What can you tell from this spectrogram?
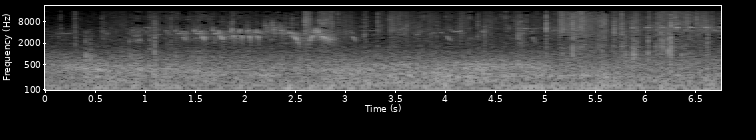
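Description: Birds chirping in a background soundscape track over a steady low noise, with a run of quick chirps about two to three seconds in.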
